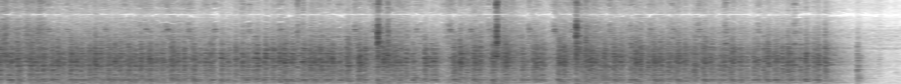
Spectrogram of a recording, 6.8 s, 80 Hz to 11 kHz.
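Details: 1962 Ford Fairlane two-door post V8, all-original, first run after sitting in a barn since 1993: sharp, uneven metallic clatter over the running engine that dies away at shutoff; knock of unclear origin, suspected near the starter, oil pan to be dropped next.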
